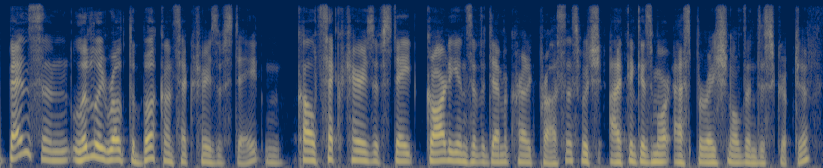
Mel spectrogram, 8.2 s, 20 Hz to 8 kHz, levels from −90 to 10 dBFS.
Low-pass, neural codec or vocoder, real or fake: 7.2 kHz; codec, 16 kHz, 4 kbps, FunCodec, trained on Chinese and English, 50 frames a second; fake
